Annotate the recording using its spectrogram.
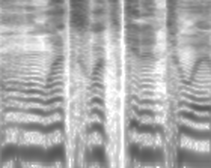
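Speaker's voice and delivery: sorrowful voice. Speaker talking about Khloe mimics how she sounded: imitating Khloe sounding sad. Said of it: "She sounds so sad, like".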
